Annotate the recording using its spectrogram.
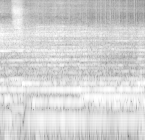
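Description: Gospel music: a choir singing long held notes.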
